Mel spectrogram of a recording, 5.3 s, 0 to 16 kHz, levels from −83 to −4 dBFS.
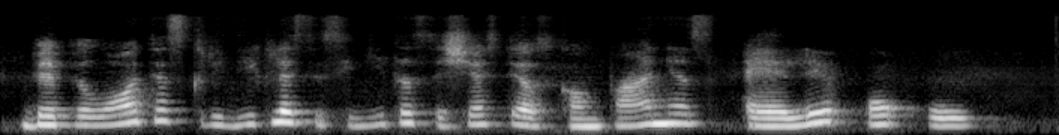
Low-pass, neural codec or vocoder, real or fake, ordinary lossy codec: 10.8 kHz; codec, 24 kHz, 0.9 kbps, DualCodec; fake; AAC, 48 kbps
